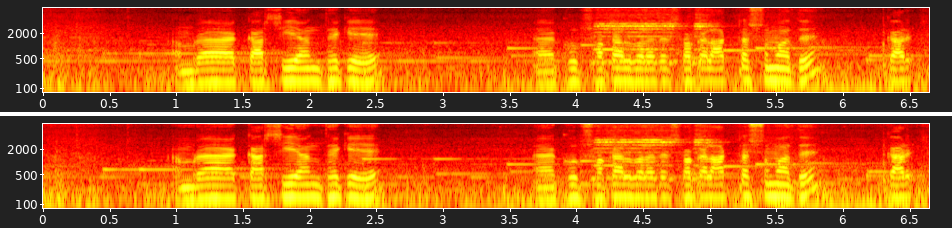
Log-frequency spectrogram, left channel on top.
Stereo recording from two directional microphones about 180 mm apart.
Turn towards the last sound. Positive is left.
turn(degrees=20)  # may be behind; listen again after turning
